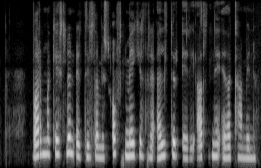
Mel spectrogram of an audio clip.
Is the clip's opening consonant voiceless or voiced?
voiced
